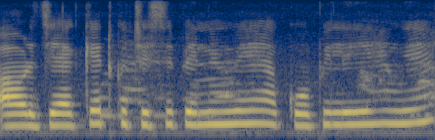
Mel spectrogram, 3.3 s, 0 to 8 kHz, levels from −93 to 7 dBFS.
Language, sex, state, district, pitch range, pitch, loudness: Hindi, female, Bihar, Vaishali, 220-245 Hz, 235 Hz, -20 LUFS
